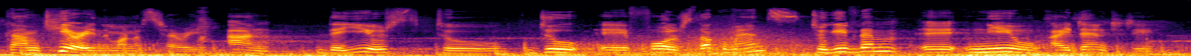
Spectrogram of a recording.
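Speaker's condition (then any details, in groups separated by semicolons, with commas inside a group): No condition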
